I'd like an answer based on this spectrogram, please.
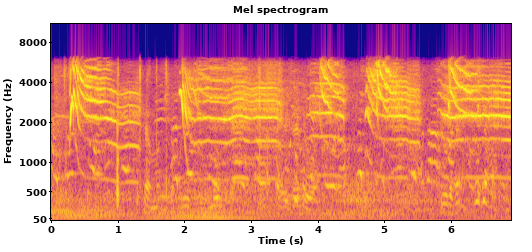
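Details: Otters at Shepreth wildlife park, 18 May 2008, calling close to feeding time: bursts of high, squeaky, harmonic squeals with sharp downward sweeps, repeated in short runs about every second, with faint voices beneath.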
